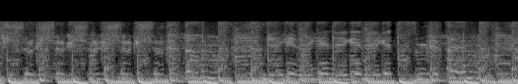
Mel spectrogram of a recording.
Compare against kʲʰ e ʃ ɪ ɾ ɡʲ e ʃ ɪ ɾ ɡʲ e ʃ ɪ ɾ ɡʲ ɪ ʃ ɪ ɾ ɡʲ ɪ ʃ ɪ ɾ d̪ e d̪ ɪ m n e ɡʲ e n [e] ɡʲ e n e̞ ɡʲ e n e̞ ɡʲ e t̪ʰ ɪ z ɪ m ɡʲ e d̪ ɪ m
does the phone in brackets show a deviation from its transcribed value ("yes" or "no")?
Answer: no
